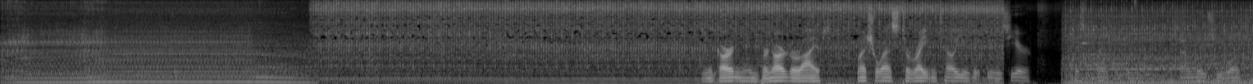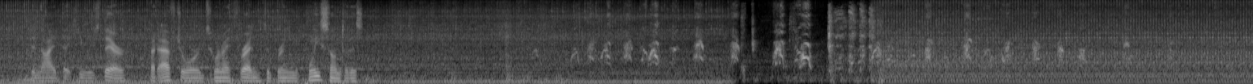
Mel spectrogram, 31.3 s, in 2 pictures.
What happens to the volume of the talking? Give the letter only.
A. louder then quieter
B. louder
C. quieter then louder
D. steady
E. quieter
C.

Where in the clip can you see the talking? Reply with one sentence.
You can hear the talking from 8.8 to 20.2 s.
